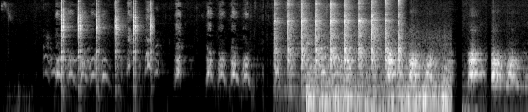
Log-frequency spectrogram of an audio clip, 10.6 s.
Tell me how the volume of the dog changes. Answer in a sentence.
The volume of the dog goes up.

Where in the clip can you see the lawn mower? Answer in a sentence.
The lawn mower can't be heard in this clip.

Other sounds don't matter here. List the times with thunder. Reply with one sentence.
You can hear the thunder from 6.1 to 9.1 s.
